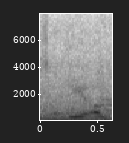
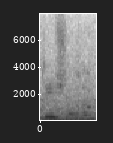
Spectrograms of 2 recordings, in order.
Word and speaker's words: Dijon: Would it be this Dion? Dijon.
